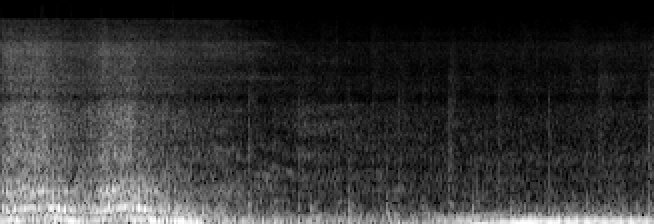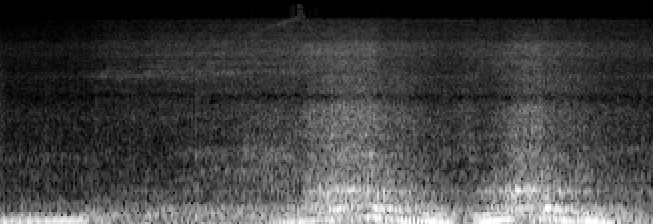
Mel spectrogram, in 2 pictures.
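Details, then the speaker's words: Ford Ranger with a new full exhaust fitted with a muffler, replacing a straight pipe (ECU remap also done): a deep, low rumble rising and falling smoothly with throttle blips. No rasp or rattle; a normal, quiet exhaust note. "That's what an exhaust is supposed to sound like. Nice, deep, and low, and grumbly. Not loud and shrieking."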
